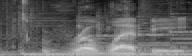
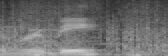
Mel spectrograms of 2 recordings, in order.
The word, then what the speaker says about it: RWBY: But the series is pronounced, or is spelled RWBY, but it's supposed to be pronounced Ruby. It's actually like an anagram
